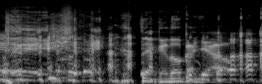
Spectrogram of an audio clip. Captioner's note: laughter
